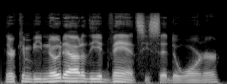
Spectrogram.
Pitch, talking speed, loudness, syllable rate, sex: 115 Hz, 315 wpm, -17 LUFS, 7.5 syllables/s, male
